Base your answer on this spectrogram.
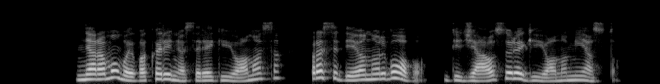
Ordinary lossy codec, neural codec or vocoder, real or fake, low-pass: Opus, 24 kbps; codec, 16 kHz, 16 kbps, FunCodec, trained on Chinese and English, 50 frames a second; fake; 7.2 kHz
